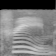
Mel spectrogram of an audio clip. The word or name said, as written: cream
